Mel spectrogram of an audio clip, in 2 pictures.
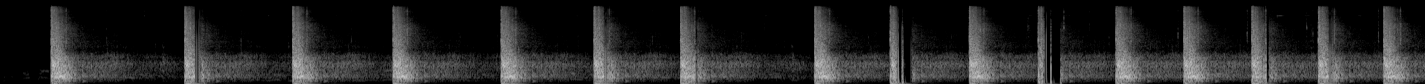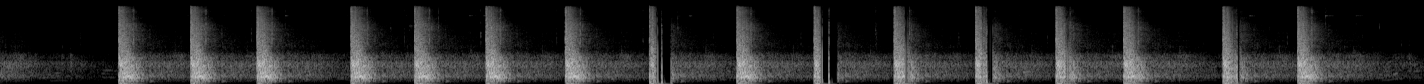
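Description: KRISS Vector 9mm carbine fired semi-automatically, some forty single shots, starting at about one a second and quickening to about two a second, with a short pause a little past halfway. Each shot echoes briefly under the covered firing line.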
